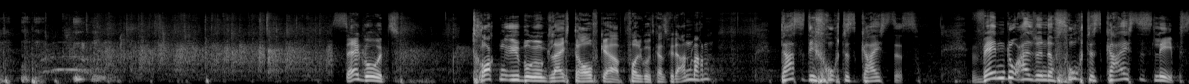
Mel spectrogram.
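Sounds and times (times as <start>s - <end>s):
audience applause: 0.4s - 4.8s
speech: 3.4s - 4.2s, 4.8s - 11.8s.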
